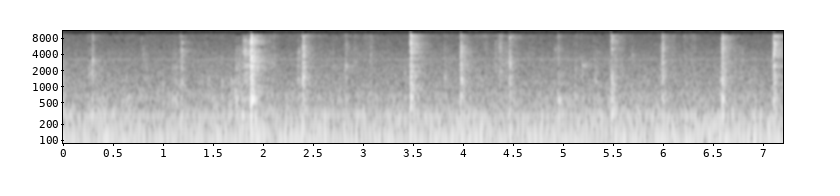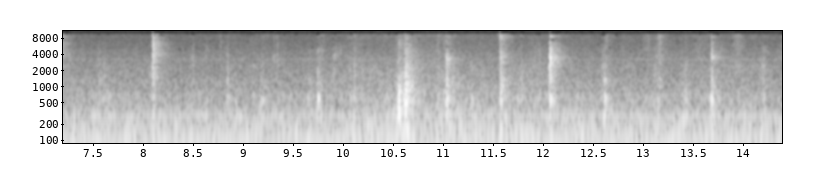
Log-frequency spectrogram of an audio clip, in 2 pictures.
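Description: Faint, irregular wet clicks and smacks of a mouth chewing soft condensed-milk baguette, about one or two a second, with a few coming close together about ten and a half seconds in.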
